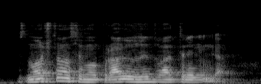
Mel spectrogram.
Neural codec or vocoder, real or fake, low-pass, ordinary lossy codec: codec, 16 kHz, 16 kbps, FreqCodec, smaller model; fake; 7.2 kHz; none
